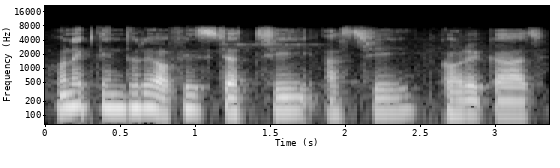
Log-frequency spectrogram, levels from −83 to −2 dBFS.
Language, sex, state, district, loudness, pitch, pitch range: Bengali, male, West Bengal, Kolkata, -20 LUFS, 120 Hz, 105-135 Hz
